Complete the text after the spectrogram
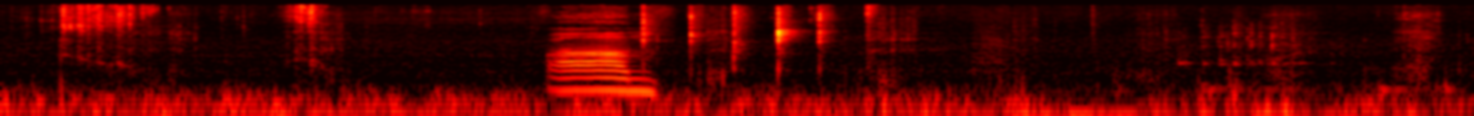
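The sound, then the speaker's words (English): Someone crunches on potato chips, making a run of irregular, crisp crackling bites and chews, with a short hummed vocal murmur breaking in partway through. “Goddamn fucking chips is good, man. They're fucking fire.”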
